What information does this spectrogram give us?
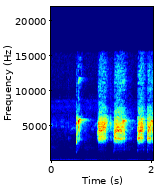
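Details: Black francolin (Francolinus francolinus) calling in Pakistan: four harsh, grating, high-pitched notes in quick succession, spaced about a quarter to half a second apart, over a quiet background.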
